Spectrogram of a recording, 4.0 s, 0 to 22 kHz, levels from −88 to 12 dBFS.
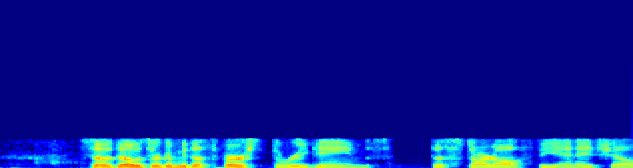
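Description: Right after "going to be the", at 1.58 s, a sudden gain jump drops the level by about 6 dB and it stays down to the end. The speech and the background noise fall together in a single step, with no ramp. This most likely comes from a level setting applied instantly rather than smoothed. A compressor or fade would glide down over tens of milliseconds and would not lower the noise floor in the same instant. The telephone band, with nothing above 3.8 kHz, stays the same across the step.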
